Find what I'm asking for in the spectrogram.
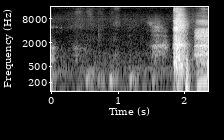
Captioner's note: laughs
